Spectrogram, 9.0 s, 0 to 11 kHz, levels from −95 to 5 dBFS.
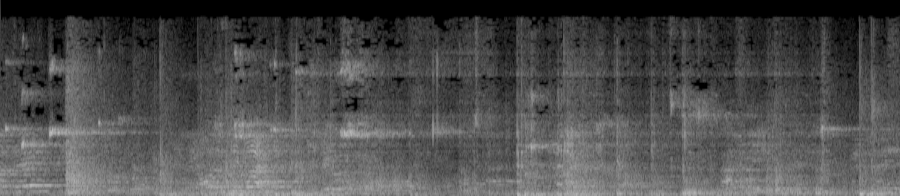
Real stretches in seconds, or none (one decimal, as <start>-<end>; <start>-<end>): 0.0-3.1; 8.3-9.0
